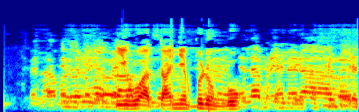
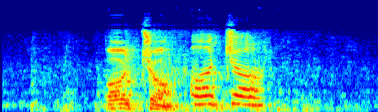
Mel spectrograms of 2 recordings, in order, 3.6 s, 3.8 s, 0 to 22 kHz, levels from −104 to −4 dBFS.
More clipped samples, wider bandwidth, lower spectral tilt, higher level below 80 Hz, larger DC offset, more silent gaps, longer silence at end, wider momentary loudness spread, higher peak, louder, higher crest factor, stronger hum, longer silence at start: neither; about the same, 8.8 kHz vs 9.2 kHz; first, -6 dB/octave vs -4 dB/octave; about the same, -52 dBFS vs -52 dBFS; neither; neither; second, 0 s vs 1 s; first, 10 LU vs 7 LU; first, 0 dBFS vs -6 dBFS; first, -15 LUFS vs -19 LUFS; about the same, 16 dB vs 16 dB; neither; about the same, 0.3 s vs 0.3 s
